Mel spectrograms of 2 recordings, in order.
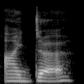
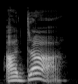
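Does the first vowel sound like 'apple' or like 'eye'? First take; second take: eye; apple. First: The first vowel sounds like the word eye. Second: The first vowel sounds like the a in apple. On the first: The speaker calls it wrong. "Not rather than Ida" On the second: The speaker calls it right. "Like A is pronounced like apple"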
